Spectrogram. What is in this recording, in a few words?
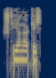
"stiernackig", German; adjectives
